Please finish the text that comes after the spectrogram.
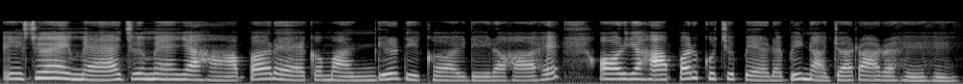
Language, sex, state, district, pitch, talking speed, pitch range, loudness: Hindi, female, Rajasthan, Jaipur, 215 Hz, 130 wpm, 185-245 Hz, -20 LUFS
